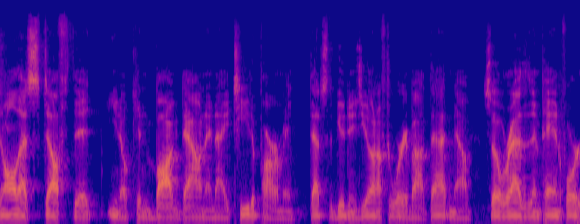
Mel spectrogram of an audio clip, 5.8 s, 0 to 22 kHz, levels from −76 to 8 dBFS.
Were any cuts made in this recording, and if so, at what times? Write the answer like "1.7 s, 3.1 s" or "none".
4.7 s

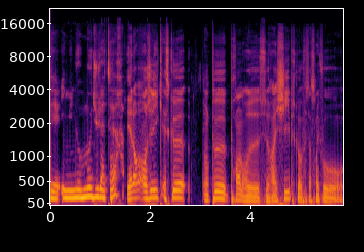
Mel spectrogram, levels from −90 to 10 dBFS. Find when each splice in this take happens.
1.5 s, 4.2 s

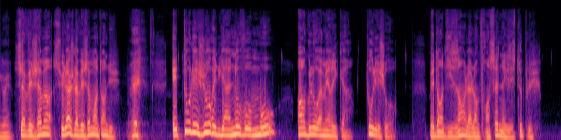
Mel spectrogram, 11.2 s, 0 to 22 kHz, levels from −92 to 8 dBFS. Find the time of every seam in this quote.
none

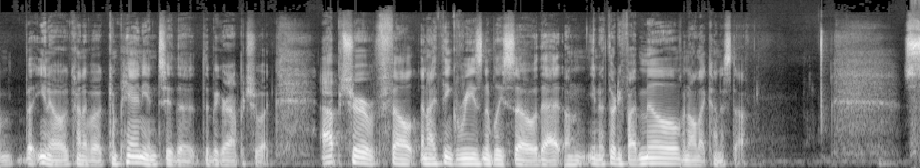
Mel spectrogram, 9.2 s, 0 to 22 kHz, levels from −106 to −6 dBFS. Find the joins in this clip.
5.6 s, 6.8 s

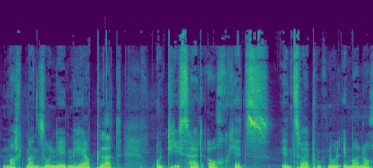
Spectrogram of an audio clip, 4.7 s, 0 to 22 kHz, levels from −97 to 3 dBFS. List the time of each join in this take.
1.9 s

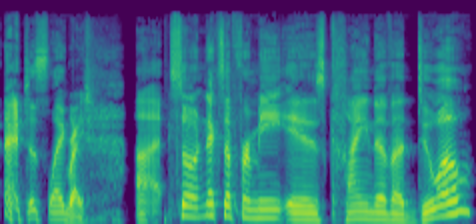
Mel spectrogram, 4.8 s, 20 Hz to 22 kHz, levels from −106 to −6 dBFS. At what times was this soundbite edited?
1.7 s

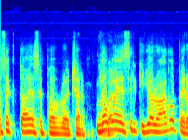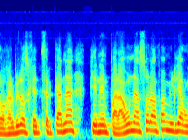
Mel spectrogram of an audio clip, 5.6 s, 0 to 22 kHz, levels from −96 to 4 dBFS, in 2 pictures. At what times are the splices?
3.4 s

